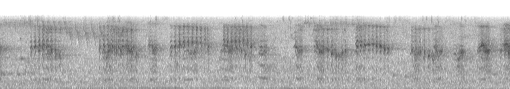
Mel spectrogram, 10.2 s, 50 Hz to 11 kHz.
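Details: On a hot spring day, 24 April 2012, at 50.935752, 34.829053, frogs call in rapid, rattling pulsed bursts that overlap into a busy chorus.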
